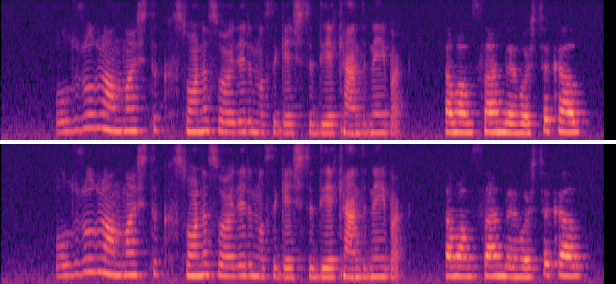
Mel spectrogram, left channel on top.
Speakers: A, in the centre; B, on the left.
A: Olur olur anlaştık. Sonra söylerim nasıl geçti diye. Kendine iyi bak.
B: Tamam sen de hoşça kal.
